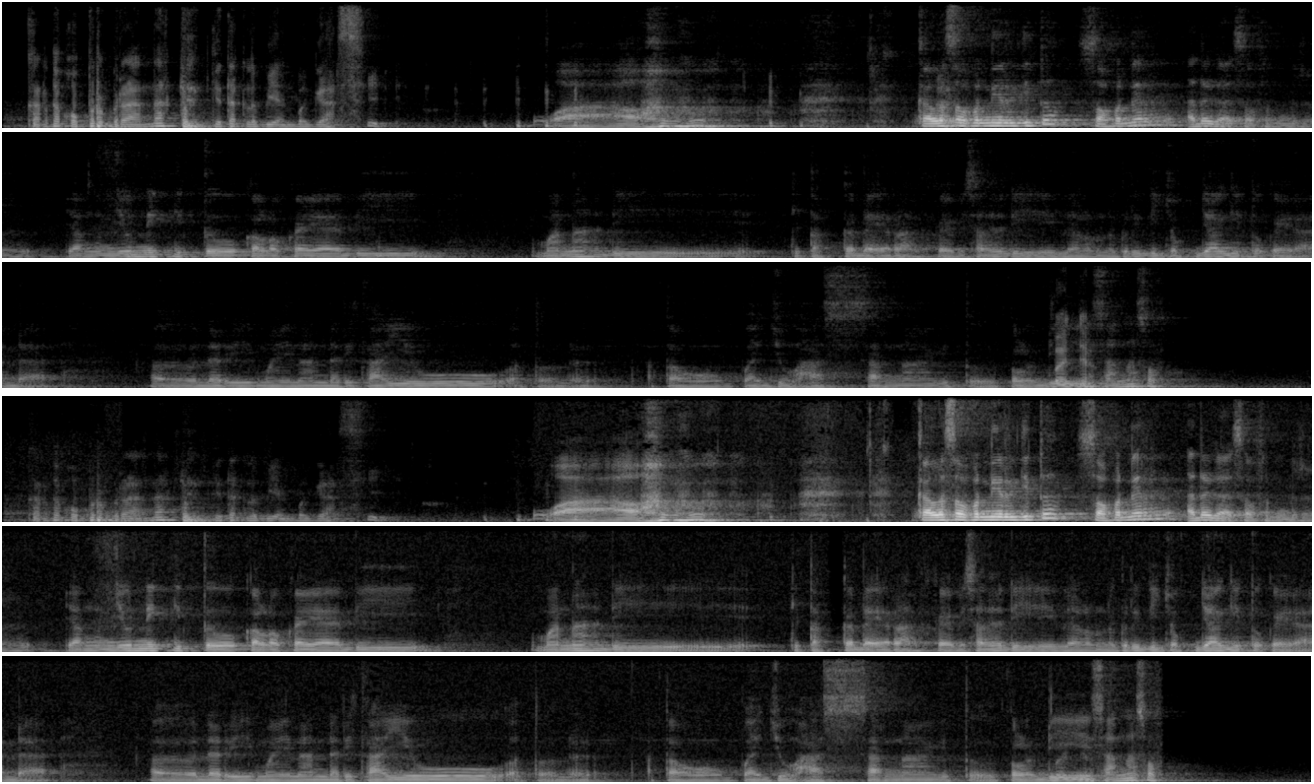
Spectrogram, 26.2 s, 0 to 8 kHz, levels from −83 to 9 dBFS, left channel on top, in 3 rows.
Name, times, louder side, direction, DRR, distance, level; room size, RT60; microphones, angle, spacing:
voice 1, 0.2-2.5 5.8-5.9 6.2-6.5 9.6-9.7 24.5-24.8, left 4 dB, 50° left, 0.4 m, -33 dB
voice 2, 3.5-11.6 12.3-13.8 14.1-17.8 18.5-21.4 21.9-25.2, right 5 dB, 85° right, 0.5 m, -27 dB
21.5 x 7.5 x 4.0 m
head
